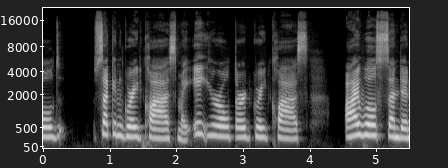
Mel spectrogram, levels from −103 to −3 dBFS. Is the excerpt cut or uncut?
uncut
